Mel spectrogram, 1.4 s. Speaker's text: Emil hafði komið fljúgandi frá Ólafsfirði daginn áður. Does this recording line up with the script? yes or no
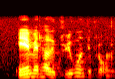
no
